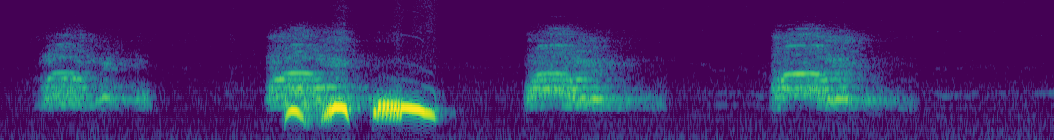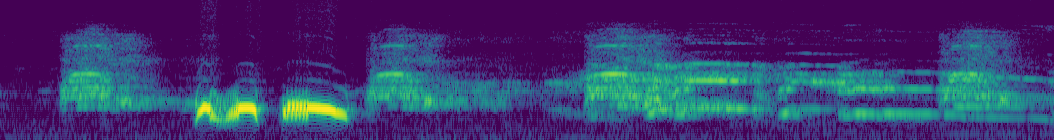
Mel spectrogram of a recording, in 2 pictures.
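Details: Captive spotted dove with a 'đồng kim' voice style, described as cooing very diligently, used to stimulate newly caught birds to coo; two deep, looping three-note coo phrases near two and six-and-a-half seconds, with chirping from other small birds between and after.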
